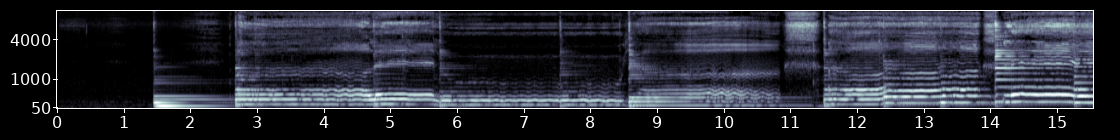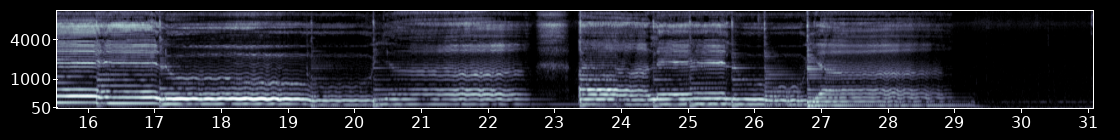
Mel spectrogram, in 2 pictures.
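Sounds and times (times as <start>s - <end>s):
soprano part singing an Easter hymn: 2.0s - 29.4s.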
